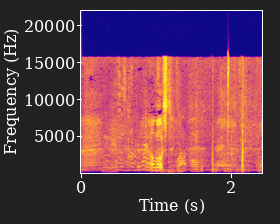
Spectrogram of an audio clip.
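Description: Other people's voices calling and chatting, with one louder high-pitched call about halfway through.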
